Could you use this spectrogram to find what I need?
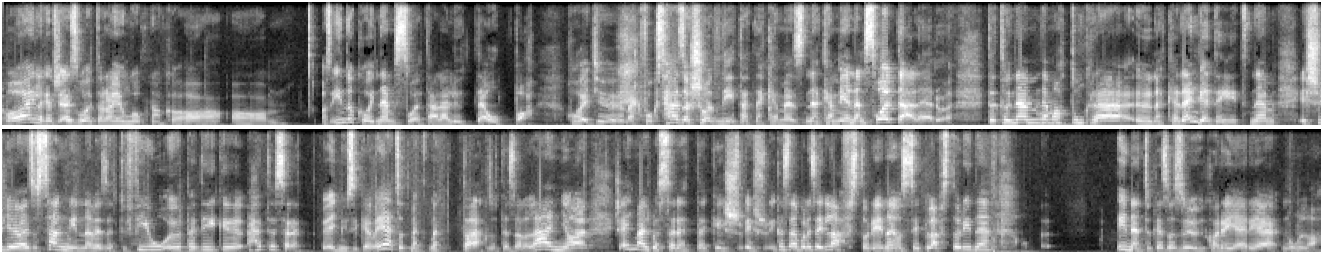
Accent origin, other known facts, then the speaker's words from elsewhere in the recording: Hungary; mint magyar itt Magyarországon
